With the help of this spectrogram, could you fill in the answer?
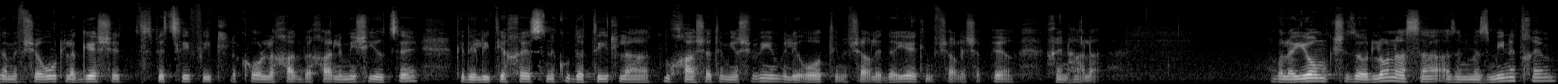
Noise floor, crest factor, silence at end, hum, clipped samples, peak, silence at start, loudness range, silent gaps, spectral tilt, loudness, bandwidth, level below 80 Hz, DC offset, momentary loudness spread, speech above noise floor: -59 dBFS; 22 dB; 0 s; none; under 0.1%; -8 dBFS; 0 s; 8 LU; none; -3.5 dB/octave; -29 LUFS; 18.5 kHz; -80 dBFS; under 0.1%; 12 LU; 30 dB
